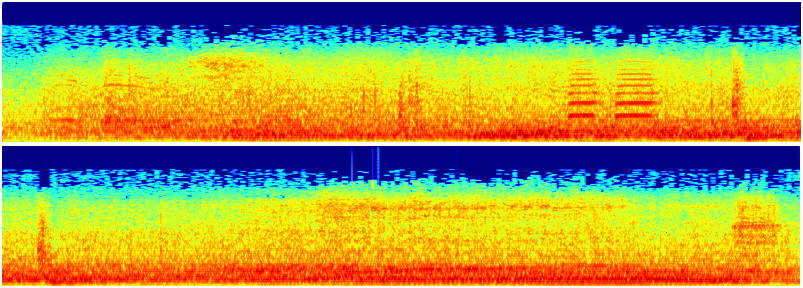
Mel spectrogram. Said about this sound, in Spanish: Se dirigen a un automóvil que les aguarda. Montan y se alejan.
